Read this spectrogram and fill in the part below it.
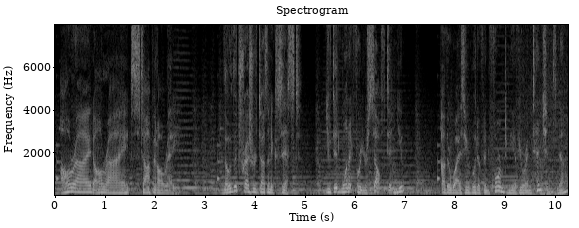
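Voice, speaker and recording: An actor playing a suave young knight captain in a video game, speaking in a smooth, sly, politely theatrical way. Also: male voice, mid-range voice, expressive, moderate pace, lightly acted. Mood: calm, sly. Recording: music behind the voice.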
